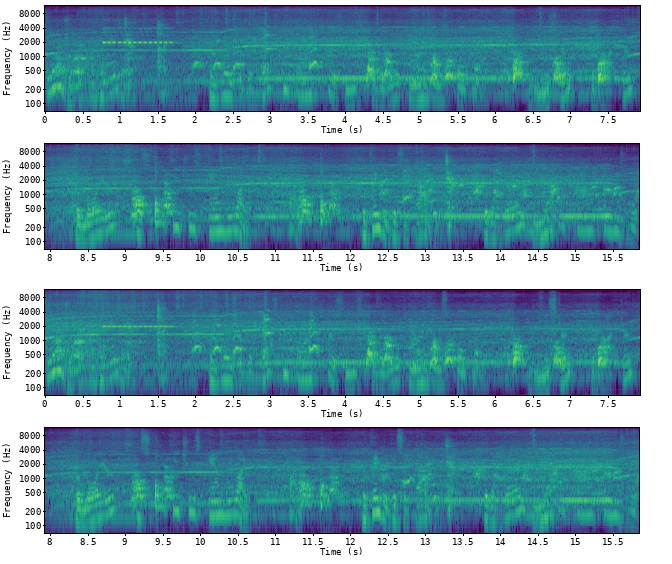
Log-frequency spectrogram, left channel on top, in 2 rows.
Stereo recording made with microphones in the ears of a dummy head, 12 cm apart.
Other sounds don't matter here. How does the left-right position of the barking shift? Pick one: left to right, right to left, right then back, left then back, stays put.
right to left.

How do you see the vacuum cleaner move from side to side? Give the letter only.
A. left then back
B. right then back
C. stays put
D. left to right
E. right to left
A.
